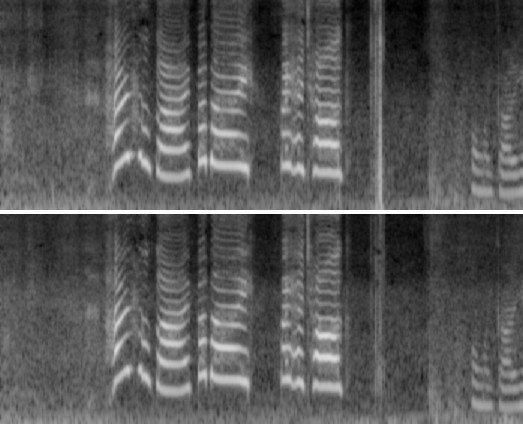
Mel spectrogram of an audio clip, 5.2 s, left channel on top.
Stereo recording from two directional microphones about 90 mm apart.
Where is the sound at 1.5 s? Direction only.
35° right (ahead or behind).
